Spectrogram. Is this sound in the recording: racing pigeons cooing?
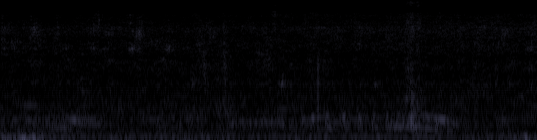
yes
